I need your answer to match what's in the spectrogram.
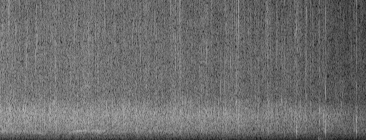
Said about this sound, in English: I wonder if you can this morning just appreciate our musicians and just give them a really good round of applause.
